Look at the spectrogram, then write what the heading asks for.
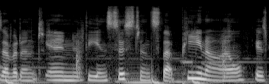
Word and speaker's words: Penile: Last time we explored the town of Penile, or Penile, as it should be pronounced, in Kentucky, and it was very quickly my most watched video.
